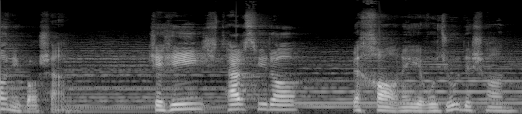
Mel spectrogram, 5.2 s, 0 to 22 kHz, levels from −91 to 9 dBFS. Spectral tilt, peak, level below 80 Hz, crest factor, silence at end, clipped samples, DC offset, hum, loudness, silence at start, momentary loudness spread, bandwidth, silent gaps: -6 dB/octave; 0 dBFS; -58 dBFS; 20 dB; 0 s; under 0.1%; under 0.1%; none; -19 LUFS; 0 s; 19 LU; over 20 kHz; none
